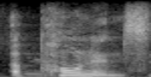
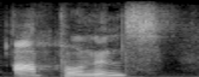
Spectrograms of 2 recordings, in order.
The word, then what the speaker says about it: opponents: Okay, this word here is pronounced opponents instead of opponents.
